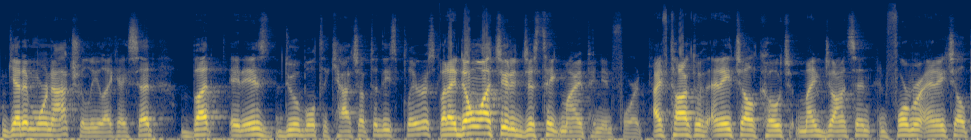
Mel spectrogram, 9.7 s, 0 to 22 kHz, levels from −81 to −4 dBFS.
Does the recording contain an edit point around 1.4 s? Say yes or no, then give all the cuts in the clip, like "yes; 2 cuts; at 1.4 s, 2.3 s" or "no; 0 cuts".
no; 2 cuts; at 2.8 s, 4.3 s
